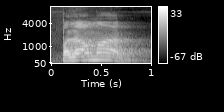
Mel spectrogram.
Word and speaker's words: plumber: Here is plumber, don't say plumber. Most of the people, they pronounce plumber. Call plumber to repair my chair, call plumber to repair my bench desk. Okay, so don't say plumber, its exact pronunciation is plumber.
